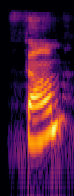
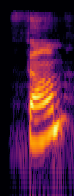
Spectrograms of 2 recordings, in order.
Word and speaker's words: thumb: you'll get the hang of it examples of silent letters silent k knife KNE no repeat after me knife knee no silent B thumb lamb climb repeat after me thumb lamb climb silent W right wrong wrist repeat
